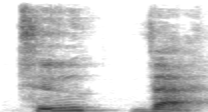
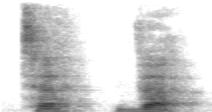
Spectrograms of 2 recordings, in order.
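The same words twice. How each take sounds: First: Both words are said fully and separately. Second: Both words are shortened and run together. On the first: The speaker calls it wrong. "И теперь это не to the" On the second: The speaker calls it right. "мы можем их сокращать"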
